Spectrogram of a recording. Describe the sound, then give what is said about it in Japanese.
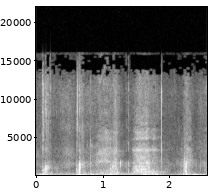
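Footsteps of someone walking the Kumano Kodo pilgrimage trail toward Hongu Taisha, on paths mixing asphalt and easy mountain track: a few faint, soft steps spaced irregularly over low background noise. “今、えー、本宮大社ですね、に向かって歩いております。”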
